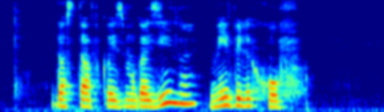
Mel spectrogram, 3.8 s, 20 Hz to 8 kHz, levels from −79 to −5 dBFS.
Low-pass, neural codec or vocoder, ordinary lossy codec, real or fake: none; codec, 16 kHz, 16 kbps, FreqCodec, smaller model; none; fake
